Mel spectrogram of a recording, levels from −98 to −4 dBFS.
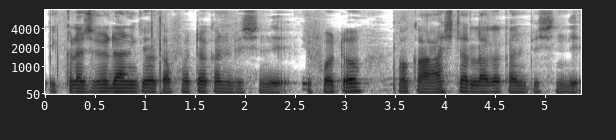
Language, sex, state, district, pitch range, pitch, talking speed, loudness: Telugu, male, Andhra Pradesh, Sri Satya Sai, 115-125 Hz, 120 Hz, 125 wpm, -19 LUFS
